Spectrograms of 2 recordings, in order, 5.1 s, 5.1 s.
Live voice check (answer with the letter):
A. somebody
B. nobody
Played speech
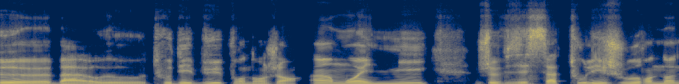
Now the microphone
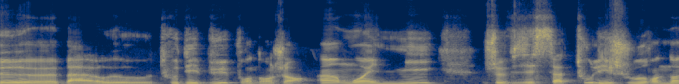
B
